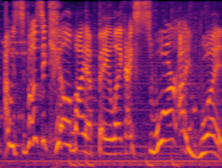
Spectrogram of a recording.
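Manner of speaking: shrieking villainess. Acted. Villain shrieking in fury at her old enemy. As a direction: scream her hatred at the ghost.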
